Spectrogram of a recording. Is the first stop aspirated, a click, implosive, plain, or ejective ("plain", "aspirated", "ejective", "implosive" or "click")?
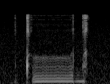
ejective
